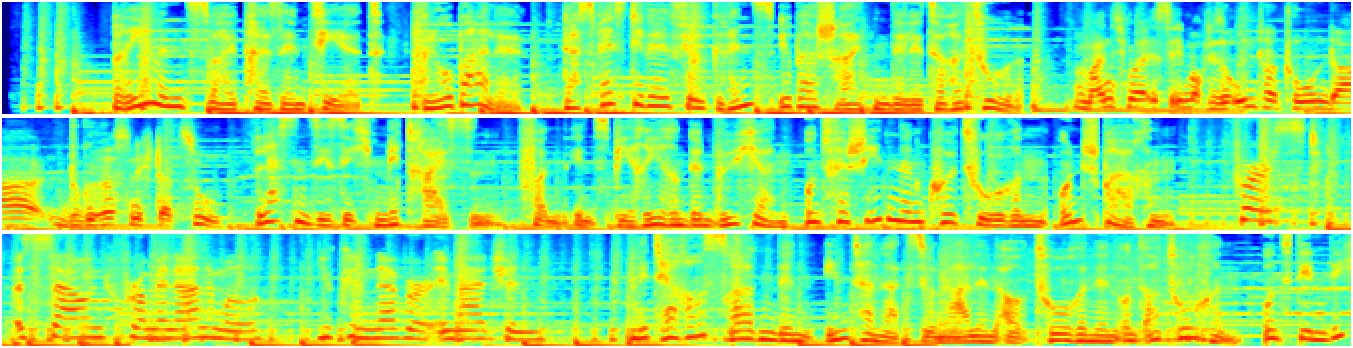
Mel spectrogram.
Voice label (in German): Trailer; Bremen Zwei; Globale 2025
